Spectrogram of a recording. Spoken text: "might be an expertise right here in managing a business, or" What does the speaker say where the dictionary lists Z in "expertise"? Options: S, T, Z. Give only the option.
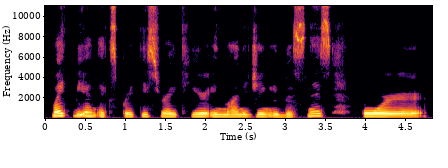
S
